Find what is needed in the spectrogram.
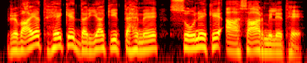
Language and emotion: Urdu, neutral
